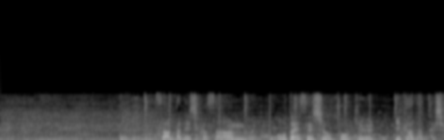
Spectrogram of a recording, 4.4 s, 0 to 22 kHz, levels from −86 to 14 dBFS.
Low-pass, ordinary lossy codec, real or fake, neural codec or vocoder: 7.2 kHz; none; fake; vocoder, 44.1 kHz, 128 mel bands every 512 samples, BigVGAN v2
